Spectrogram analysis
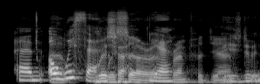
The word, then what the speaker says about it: Wissa: Have I pronounced that right? Wissa.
